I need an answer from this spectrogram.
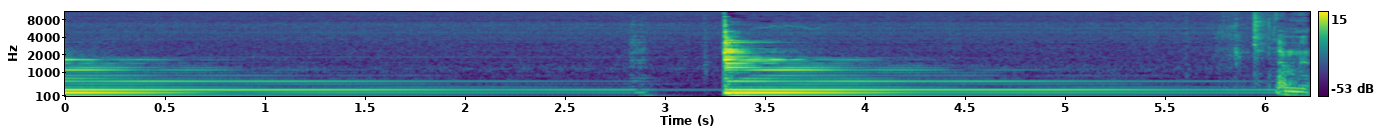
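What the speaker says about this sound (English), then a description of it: "This is the A string" An open guitar A string, the fifth and second-thickest, is plucked for tuning and rings with a steady harmonic tone, briefly damped near three seconds and then struck again, loud and close, with no talking.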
